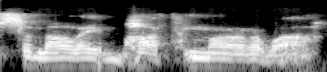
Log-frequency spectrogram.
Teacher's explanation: that aspirated b at the beginning of her name that's a difficult sound for americans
